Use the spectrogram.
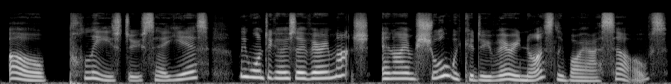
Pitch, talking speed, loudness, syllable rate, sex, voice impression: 245 Hz, 195 wpm, -18 LUFS, 4.9 syllables/s, female, feminine, young, soft, slightly fluent, cute, refreshing, friendly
